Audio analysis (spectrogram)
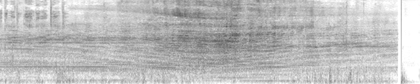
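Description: A small propeller airplane flies a go-around after a landing attempt, its engine a steady close drone with a rising, swelling pitch through the middle before ending in a sharp click.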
